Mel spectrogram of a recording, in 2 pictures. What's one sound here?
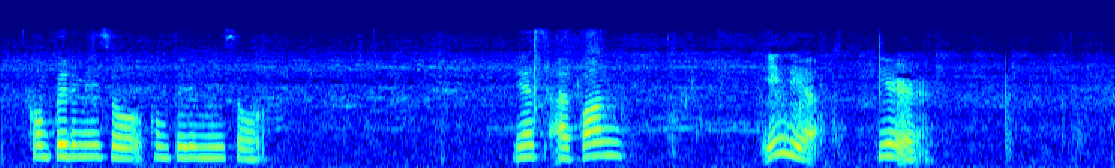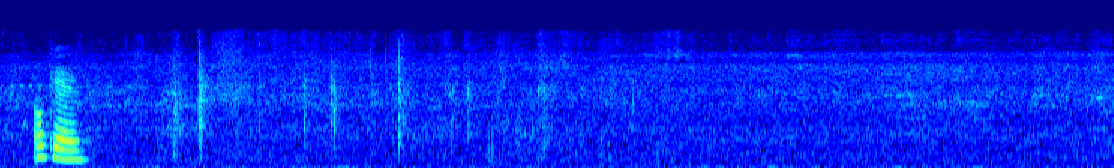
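Paper rustles as it is folded.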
